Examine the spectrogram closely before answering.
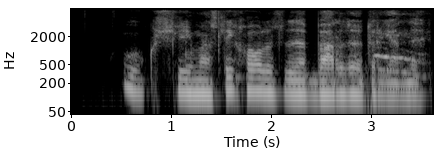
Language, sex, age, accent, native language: Uzbek, male, 25-34, Samarqand, Uzbek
